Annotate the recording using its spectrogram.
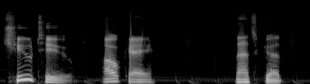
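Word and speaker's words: CHOOH2: Okay, pronounced Chutu.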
